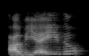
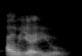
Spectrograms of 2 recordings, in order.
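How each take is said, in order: First: Said in the usual way. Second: Había ido said as había ío, d dropped; reduced Andalusian form. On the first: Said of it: "en vez de decir había ido". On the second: Shown as a demonstration. Teacher shows the reduced Andalusian verb form. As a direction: run había ido together without the d. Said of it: "en vez de decir".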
